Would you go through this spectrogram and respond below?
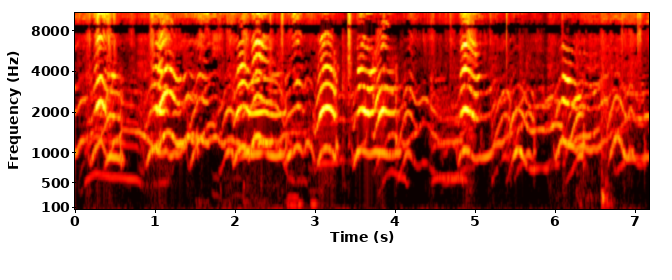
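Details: Crying of newborn Jindo pups during a New Year's Day whelping of nine at a country home, morning to early afternoon; piercing, warbling whines arrive in pulses about once a second, several voices layered, with a short low knock near the end.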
